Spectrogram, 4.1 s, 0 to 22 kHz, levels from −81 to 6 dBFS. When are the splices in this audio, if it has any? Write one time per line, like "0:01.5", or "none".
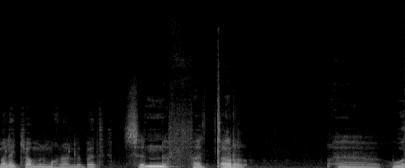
0:01.2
